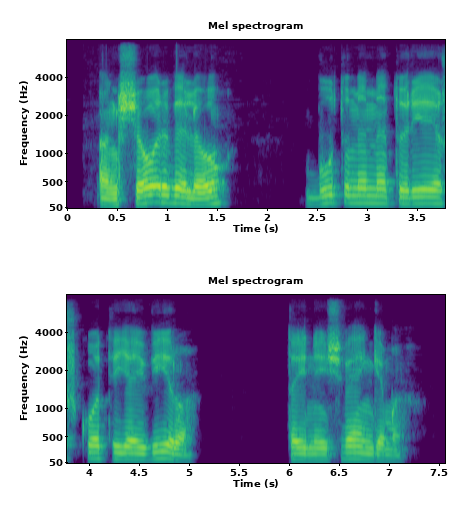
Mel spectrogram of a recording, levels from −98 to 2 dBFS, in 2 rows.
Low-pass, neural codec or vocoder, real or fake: 7.2 kHz; none; real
